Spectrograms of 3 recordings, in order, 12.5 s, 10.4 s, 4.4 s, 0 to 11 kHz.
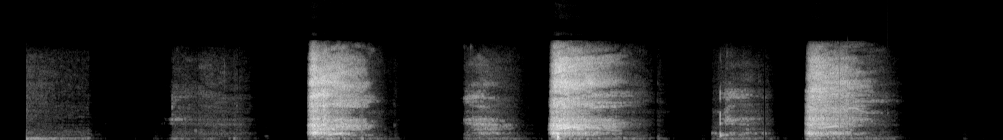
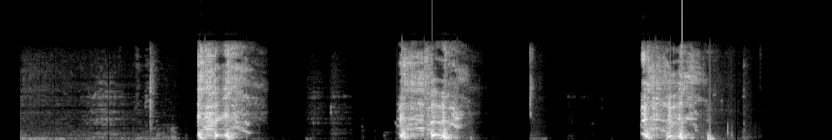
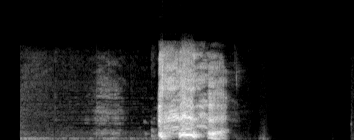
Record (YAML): exhalation_length: 12.5 s
exhalation_amplitude: 25143
exhalation_signal_mean_std_ratio: 0.3
three_cough_length: 10.4 s
three_cough_amplitude: 32768
three_cough_signal_mean_std_ratio: 0.31
cough_length: 4.4 s
cough_amplitude: 30875
cough_signal_mean_std_ratio: 0.33
survey_phase: beta (2021-08-13 to 2022-03-07)
age: 65+
gender: Male
wearing_mask: 'No'
symptom_none: true
symptom_onset: 12 days
smoker_status: Ex-smoker
respiratory_condition_asthma: false
respiratory_condition_other: false
recruitment_source: REACT
submission_delay: 2 days
covid_test_result: Negative
covid_test_method: RT-qPCR
influenza_a_test_result: Negative
influenza_b_test_result: Negative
